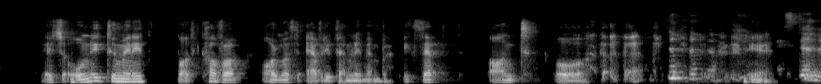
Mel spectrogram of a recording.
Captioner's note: laughs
